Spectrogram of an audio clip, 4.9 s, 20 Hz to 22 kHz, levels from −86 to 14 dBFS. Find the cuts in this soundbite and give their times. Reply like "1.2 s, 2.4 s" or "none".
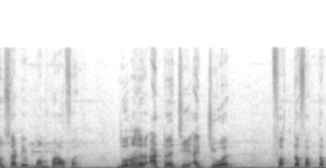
none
